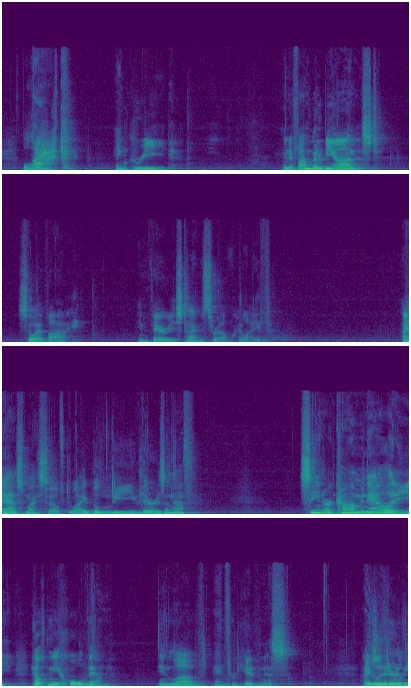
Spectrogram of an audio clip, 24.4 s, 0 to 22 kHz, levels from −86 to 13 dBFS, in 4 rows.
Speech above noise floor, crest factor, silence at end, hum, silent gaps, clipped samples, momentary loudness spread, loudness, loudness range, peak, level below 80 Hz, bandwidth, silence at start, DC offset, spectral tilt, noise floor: 37 dB; 20 dB; 0 s; none; none; under 0.1%; 19 LU; -28 LUFS; 11 LU; -10 dBFS; -68 dBFS; 16.5 kHz; 0.35 s; under 0.1%; -5.5 dB/octave; -64 dBFS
